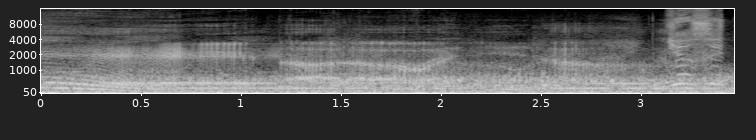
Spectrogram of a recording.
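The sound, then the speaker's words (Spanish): A whale vocalizes as social communication used for orientation, in loud, continuous low moans with sliding, wavering pitch and a layered, harmonic tone, swelling and bending for a few seconds without pause. “Nos está hablando. ¡Qué sonido más potente!”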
